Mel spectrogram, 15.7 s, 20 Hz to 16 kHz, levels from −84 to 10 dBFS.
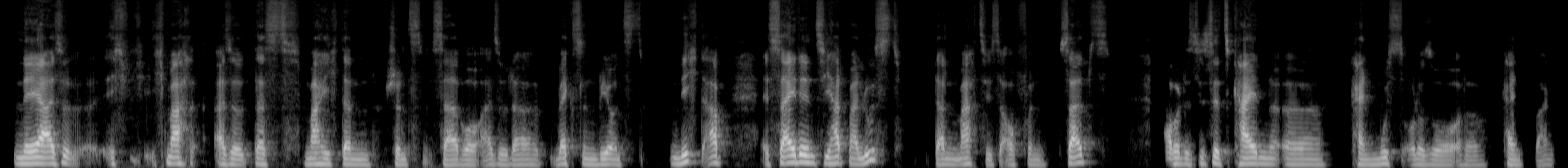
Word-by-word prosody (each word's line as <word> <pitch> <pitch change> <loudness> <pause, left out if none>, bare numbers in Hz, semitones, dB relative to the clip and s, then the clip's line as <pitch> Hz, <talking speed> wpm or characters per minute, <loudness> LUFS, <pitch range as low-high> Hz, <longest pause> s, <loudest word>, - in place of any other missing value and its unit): Ne, 130 +1 +8
also 130 0 +5 0.2
ich 370 - -12
ich 285 - -17
mach 130 -1 +4 0.2
also 115 -1 +1
das 115 0 -5
mache 120 +1 +2
ich 115 -1 -3
dann 110 -2 0
schon 110 -1 -3
s - - -19
selber. 105 0 0
Also, 110 0 -4
da 110 0 -4
wechseln 115 -1 -3
wir 115 0 +3
uns 110 0 -9 0.3
nicht 160 +7 0
ab. 145 +2 -1 0.3
Es - - -8
sei 150 - +8
denn, 155 -2 +6
sie 135 -3 -1
hat 140 - +1
mal 120 -1 0
Lust, 190 +9 -2 0.3
dann 110 0 -1
macht 125 +2 -3
sie's 110 -1 -8
auch 110 -1 -6
von 105 -3 -10
selbst. - - 0 0.5
Aber 130 - +2
das 120 -2 -6
ist 125 -4 -8
jetzt 135 - +1
kein, 125 -1 +4
äh, 115 -2 -4 0.3
kein 110 -2 -2
Muss 125 +1 -4
oder 110 -1 -4
so 105 -1 -4
oder 100 0 -10
kein 110 -2 -3
Zwang. 105 +2 -13
115 Hz, 175 wpm, -22 LUFS, 110-125 Hz, 0.5 s, Ne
